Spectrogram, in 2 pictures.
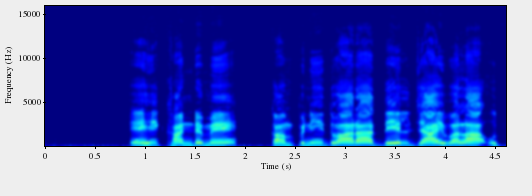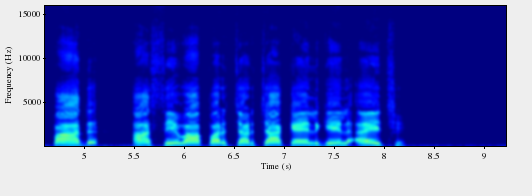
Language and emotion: Maithili, neutral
